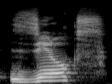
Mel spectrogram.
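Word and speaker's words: xerox: নম্বর রস দেখতে পাচ্ছি এক্স যদি কোন শব্দের শুরুতে থাকে তাহলে জ উচ্চারণ করতে হবে যেমন এখানে দেখেন জেরক্স জেনন জিবেক জাইলোগ্রাফ জাইলেম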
